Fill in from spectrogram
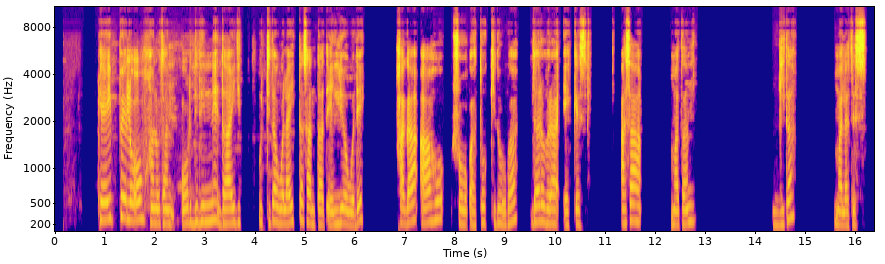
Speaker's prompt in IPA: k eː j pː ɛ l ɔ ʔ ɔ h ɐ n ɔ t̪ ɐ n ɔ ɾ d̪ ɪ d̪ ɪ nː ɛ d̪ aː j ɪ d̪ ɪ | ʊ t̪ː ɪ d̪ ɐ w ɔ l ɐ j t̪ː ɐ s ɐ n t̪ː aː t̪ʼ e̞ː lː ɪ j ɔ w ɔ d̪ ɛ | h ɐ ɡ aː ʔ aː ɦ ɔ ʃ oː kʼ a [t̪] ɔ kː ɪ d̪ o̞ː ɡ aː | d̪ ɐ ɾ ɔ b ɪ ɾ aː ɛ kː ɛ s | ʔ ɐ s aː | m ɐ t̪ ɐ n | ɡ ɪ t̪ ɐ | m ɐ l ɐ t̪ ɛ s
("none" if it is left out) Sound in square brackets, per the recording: t̪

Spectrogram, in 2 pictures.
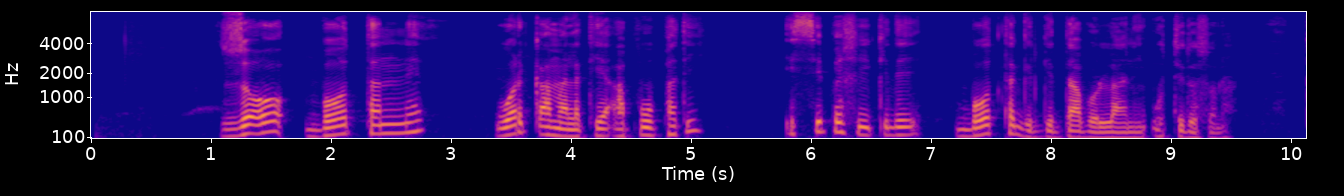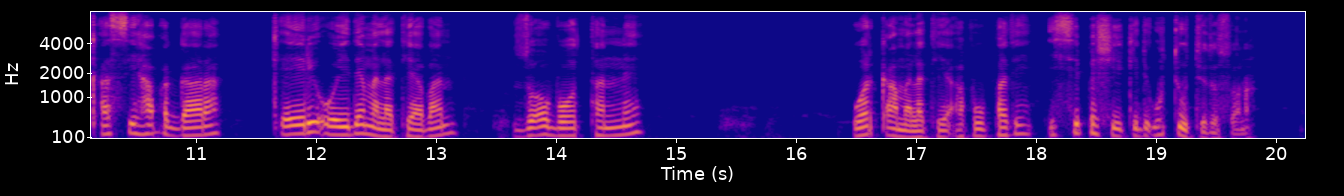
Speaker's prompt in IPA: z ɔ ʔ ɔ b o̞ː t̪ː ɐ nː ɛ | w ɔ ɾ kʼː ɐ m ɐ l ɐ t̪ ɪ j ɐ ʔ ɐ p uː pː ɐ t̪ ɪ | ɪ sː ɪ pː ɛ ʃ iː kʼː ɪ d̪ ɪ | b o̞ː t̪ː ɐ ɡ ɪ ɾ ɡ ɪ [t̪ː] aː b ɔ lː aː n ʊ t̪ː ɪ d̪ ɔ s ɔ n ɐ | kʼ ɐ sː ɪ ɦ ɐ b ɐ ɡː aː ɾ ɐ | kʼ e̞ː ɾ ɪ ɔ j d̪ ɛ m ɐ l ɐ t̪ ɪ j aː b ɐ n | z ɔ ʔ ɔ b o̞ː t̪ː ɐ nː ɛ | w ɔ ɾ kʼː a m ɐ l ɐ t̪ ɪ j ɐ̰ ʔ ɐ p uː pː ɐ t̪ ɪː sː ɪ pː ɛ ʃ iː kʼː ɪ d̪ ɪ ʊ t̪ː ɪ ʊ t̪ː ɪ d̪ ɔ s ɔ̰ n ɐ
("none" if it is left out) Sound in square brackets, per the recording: d̪ː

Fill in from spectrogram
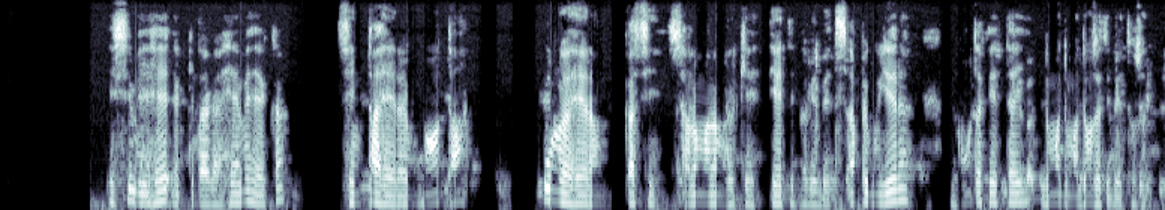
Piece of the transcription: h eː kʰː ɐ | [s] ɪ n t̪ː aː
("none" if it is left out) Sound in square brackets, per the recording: s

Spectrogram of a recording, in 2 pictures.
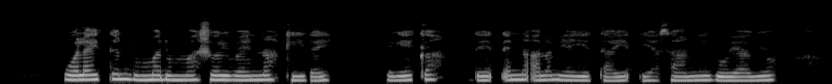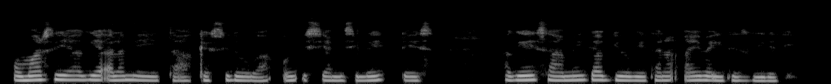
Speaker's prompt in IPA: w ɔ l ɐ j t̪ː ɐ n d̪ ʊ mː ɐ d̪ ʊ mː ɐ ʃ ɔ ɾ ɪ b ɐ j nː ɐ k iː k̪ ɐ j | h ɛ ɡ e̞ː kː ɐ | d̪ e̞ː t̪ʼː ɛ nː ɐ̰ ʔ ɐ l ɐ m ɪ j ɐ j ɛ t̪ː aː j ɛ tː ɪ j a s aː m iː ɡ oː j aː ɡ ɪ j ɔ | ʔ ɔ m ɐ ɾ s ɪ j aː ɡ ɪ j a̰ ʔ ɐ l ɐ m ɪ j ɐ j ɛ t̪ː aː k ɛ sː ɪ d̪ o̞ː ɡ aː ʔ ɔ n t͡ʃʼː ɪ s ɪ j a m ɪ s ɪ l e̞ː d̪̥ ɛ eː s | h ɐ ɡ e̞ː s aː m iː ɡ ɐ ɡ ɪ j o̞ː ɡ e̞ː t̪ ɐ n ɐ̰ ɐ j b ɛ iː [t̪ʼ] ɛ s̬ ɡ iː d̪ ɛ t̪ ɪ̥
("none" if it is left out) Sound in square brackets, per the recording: t̪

